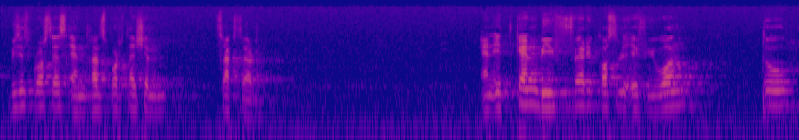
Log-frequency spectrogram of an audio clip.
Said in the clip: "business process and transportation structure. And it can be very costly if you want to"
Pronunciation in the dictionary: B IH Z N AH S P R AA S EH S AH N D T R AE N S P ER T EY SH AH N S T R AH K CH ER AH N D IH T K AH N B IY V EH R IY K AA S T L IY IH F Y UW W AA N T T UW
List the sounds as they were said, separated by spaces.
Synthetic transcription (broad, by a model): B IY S N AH S P R AA S EH S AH N T R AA N S P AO T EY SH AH N S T R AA K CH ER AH N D IH T K AH N B IY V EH R IY K AA S T L IY IH F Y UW W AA N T T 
